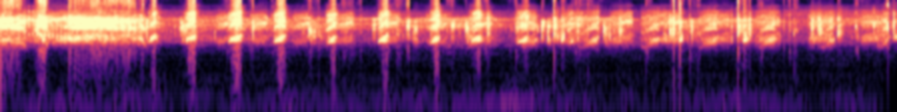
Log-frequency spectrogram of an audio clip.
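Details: Edible-nest swiftlet mating calls mixed with chick calls: a dense stream of sharp, high twittering chirps, rapid and overlapping, with brief clicking pulses throughout and a faint low hum underneath.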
